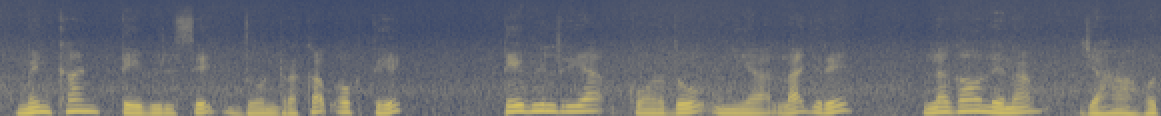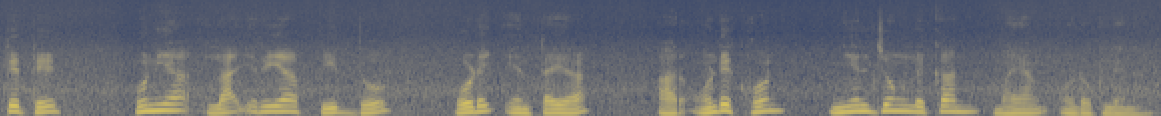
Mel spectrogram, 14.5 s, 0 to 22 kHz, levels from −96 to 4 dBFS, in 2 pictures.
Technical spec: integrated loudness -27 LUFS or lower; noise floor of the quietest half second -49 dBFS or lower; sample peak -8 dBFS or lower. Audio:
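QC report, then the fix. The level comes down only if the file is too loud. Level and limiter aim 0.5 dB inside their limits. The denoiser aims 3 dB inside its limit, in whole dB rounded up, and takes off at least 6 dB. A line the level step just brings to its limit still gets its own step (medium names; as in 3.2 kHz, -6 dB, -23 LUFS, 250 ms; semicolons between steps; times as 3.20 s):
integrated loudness -22.0 LUFS: fail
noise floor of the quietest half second -43 dBFS: fail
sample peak -5.5 dBFS: fail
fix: noise reduction 6 dB, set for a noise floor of -43 dBFS; trim -5.5 dB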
